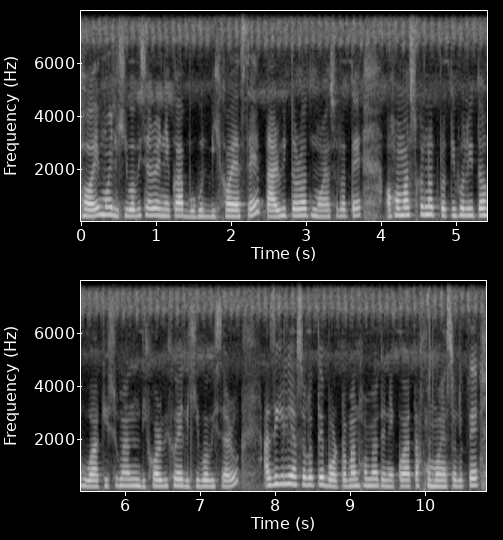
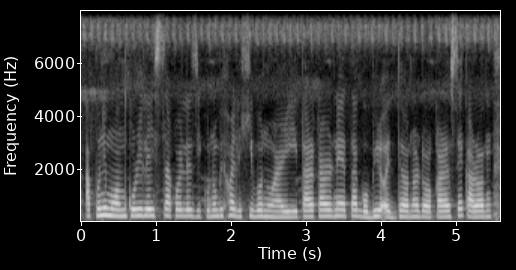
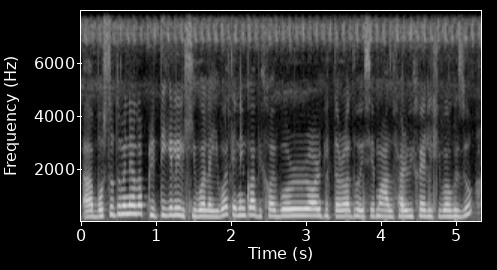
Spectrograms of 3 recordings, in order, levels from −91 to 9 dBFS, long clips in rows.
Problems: constant background noise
